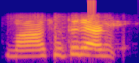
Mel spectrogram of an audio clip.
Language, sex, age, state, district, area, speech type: Malayalam, female, 18-30, Kerala, Idukki, rural, conversation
